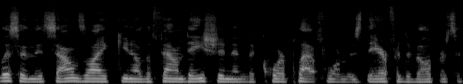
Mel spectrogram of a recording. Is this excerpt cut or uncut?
uncut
